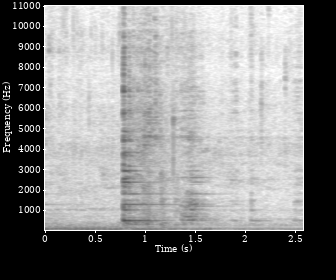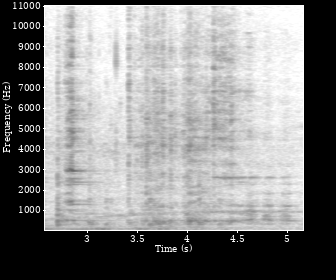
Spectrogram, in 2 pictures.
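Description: Fried bitter gourd scooped out of a pan into a bowl with a utensil, a sharp scrape at the start followed by repeated clinks and stirring scrapes against the pan, fairly close with no talking.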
